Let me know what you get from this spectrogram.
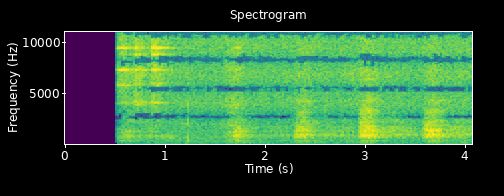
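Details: Cisco, a bulldog tired of being bullied, gives a series of short whimpering yips roughly every half second to second, each a brief broad burst of sound, with low steady background noise.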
